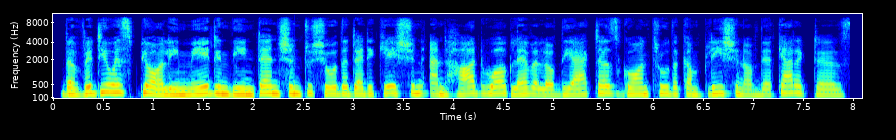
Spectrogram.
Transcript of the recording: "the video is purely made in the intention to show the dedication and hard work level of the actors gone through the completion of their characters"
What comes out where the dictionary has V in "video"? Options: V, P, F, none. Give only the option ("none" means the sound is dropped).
V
